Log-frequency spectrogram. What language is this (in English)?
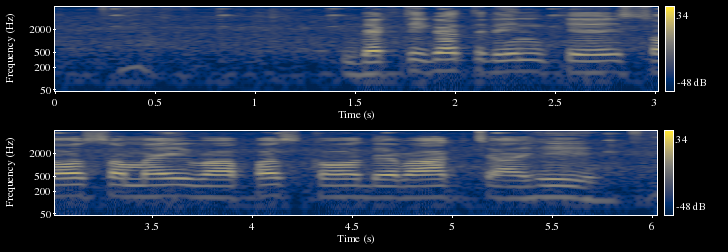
Maithili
